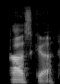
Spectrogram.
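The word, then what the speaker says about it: Procházka: Yuri, Jury, and if you're gonna call him Prohashka or whatever the hell you pronounce his last name before that. Yuri. Figure it Yuri out. Prochazka.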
